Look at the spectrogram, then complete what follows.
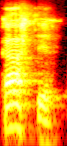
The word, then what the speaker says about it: cárter: Se eu pensar na palavra paroxítona, cárter, onde está a sílaba mais forte? No car.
